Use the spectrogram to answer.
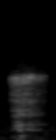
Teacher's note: There's no voice at all. It's voiceless. It's more on airflow, air constriction.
